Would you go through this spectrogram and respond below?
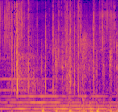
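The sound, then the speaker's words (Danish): Dragon eggs cracking open: a series of sharp, crackling snaps, three punctuated by heavy low thuds, spaced roughly half a second apart over a steady humming drone. “Line Lotte kiggede hen mod dragen og æggene, der i samme øjeblik begyndte at slå ravner.”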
